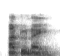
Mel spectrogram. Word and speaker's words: Adonai: Sehingga kalau ada nama ini dituliskan, maka di dalam cara membacanya adalah Adonai.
